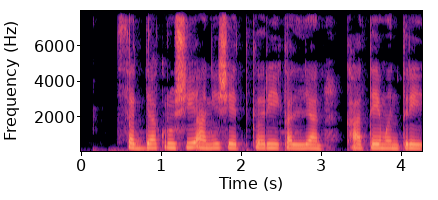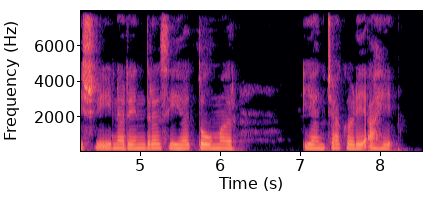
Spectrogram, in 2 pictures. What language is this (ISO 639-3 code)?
mar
